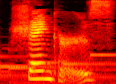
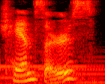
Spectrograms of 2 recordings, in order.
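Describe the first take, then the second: First: The middle consonant sounds like a k. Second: The middle consonant sounds like an s. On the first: The speaker calls it right. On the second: The speaker calls it wrong.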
